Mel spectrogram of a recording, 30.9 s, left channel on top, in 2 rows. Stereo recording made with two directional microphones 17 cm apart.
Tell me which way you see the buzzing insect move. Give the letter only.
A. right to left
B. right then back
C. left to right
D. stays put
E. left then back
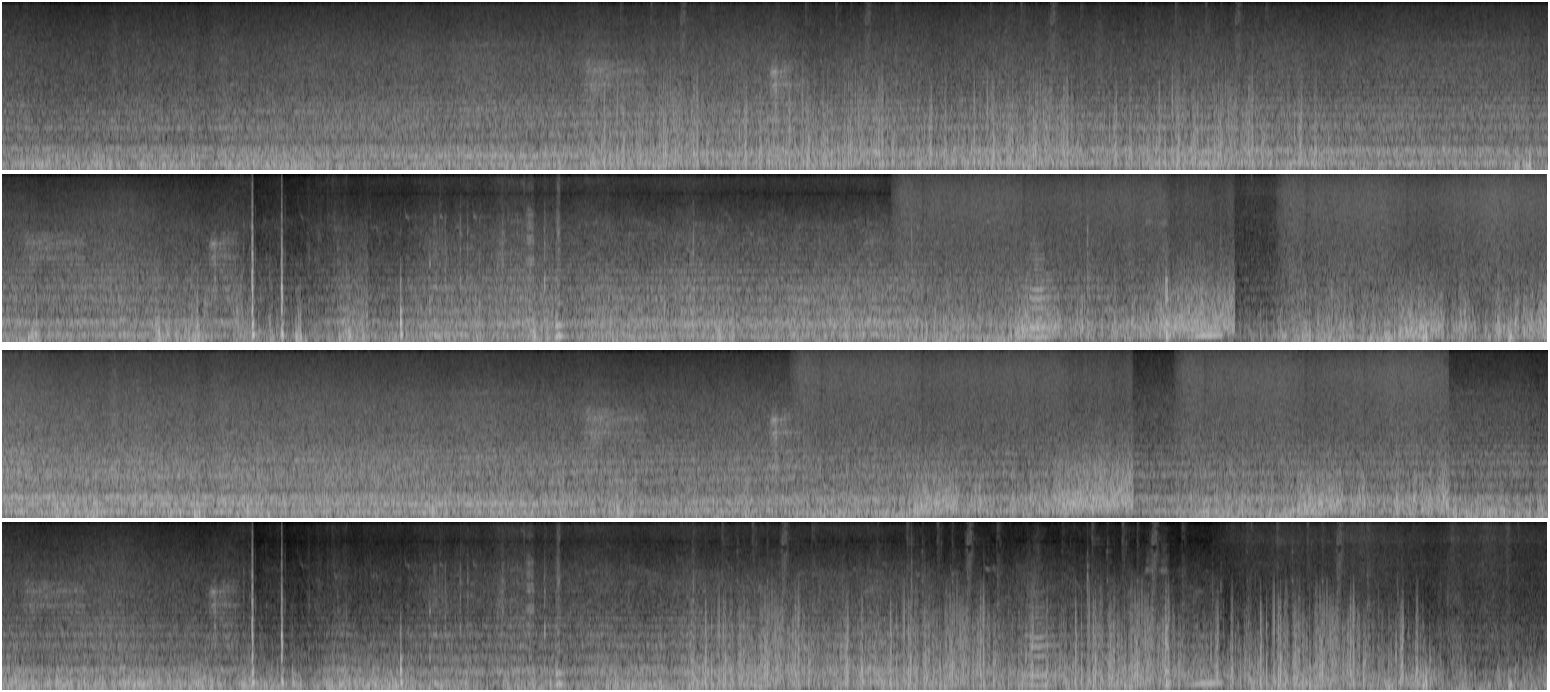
A.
